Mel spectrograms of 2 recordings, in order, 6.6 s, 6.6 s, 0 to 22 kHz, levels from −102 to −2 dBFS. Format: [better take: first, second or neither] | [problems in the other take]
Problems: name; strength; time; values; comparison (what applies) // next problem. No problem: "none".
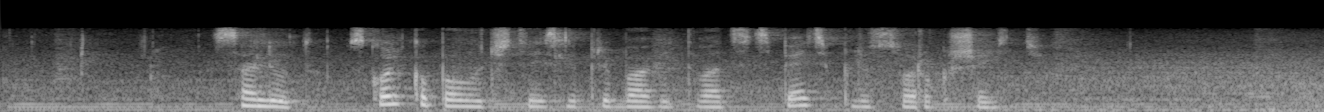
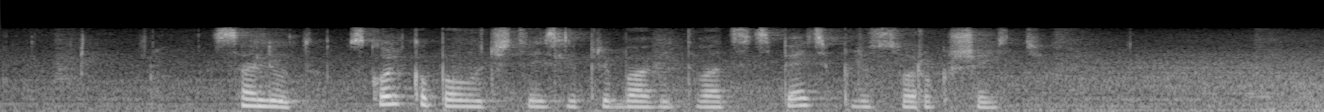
second | background sound (Electric guitar / Strum); 14 dB below the speech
